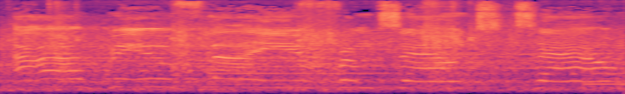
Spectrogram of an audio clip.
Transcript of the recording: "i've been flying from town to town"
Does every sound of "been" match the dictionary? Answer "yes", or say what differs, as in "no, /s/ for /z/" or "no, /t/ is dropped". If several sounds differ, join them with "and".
no, /l/ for /n/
